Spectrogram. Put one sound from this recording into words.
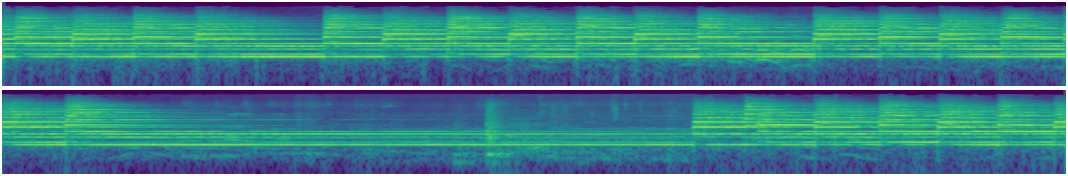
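Church bells ring rapidly and repeatedly close by, pause briefly, then start again.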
